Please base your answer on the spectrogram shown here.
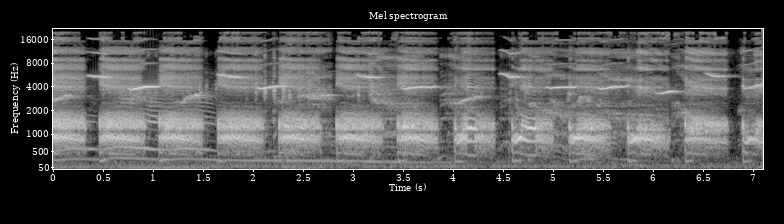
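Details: Rhythmic, harsh croaks from a white-breasted waterhen on a lure recording, blocks of sound repeated almost twice a second, with a low steady hum early on and high thin whistles from other birds.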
